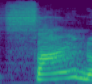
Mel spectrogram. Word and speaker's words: sine: n are you getting it now we Now Pronounce it as what sign of an angle that is sine Theta what's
